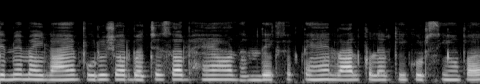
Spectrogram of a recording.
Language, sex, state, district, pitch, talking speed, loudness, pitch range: Hindi, female, Punjab, Fazilka, 220 Hz, 200 wpm, -17 LUFS, 210-225 Hz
